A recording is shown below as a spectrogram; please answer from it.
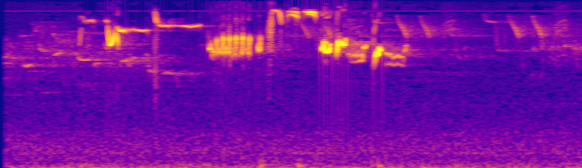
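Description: Birdsong: quick high chirps, sweeping whistled notes and a rapid trill. It is loudest in the middle and fades away near the end.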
